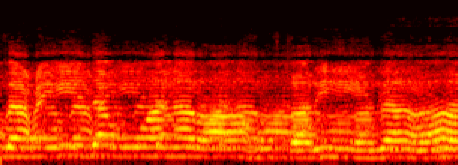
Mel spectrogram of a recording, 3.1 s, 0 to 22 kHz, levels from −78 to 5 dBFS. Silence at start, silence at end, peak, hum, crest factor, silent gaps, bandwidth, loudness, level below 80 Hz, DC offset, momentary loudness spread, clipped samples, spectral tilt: 0 s; 0 s; -4 dBFS; none; 16 dB; none; 14 kHz; -20 LUFS; -66 dBFS; under 0.1%; 3 LU; under 0.1%; -3 dB/octave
